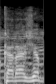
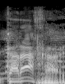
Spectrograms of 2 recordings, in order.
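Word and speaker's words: Karajan: Y decimos Caraya porque si lo pronunciáramos tal como se escribe en castellano, sería Caraja.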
